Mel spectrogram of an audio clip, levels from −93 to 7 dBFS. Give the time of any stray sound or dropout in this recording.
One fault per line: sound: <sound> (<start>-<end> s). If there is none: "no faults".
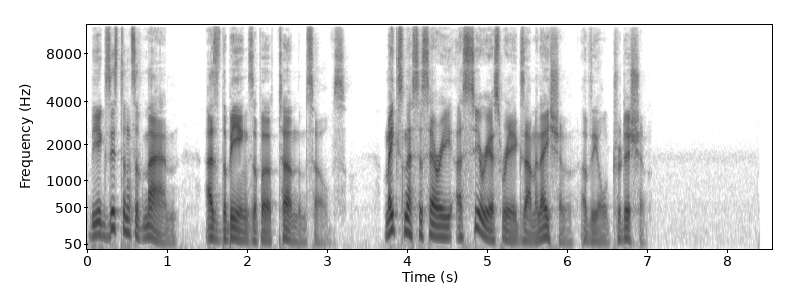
no faults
